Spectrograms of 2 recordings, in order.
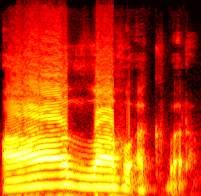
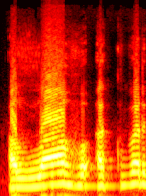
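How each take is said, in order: First: The opening vowel of Allah is drawn out. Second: The opening vowel of Allah is short. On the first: The speaker calls it wrong. "अल्लाह का जो शुरू वाला अलीफ है उस पर मद लगा देते" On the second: The speaker calls it right. "अल्लाह अकबर की बजाय"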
